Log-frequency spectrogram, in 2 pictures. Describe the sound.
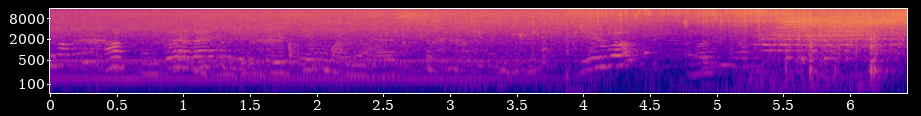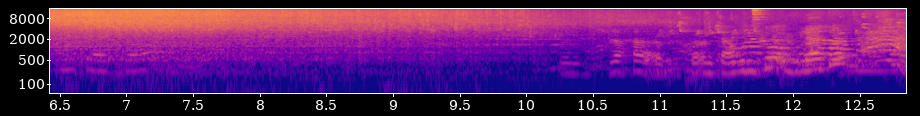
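Food sizzles and fries in pans on the stove as pans are moved about busily, with a steady, bright hiss that swells loudest in the middle, while people talk over it at the start and again near the end.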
